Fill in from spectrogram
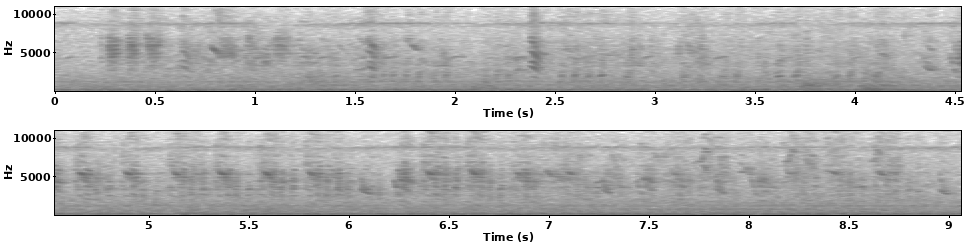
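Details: Eastern golden weaver recorded on Zanzibar, Tanzania: a busy stream of dry, buzzy chattering notes runs through the whole recording, with several birds seemingly calling over steady background hiss and a faint constant high tone.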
